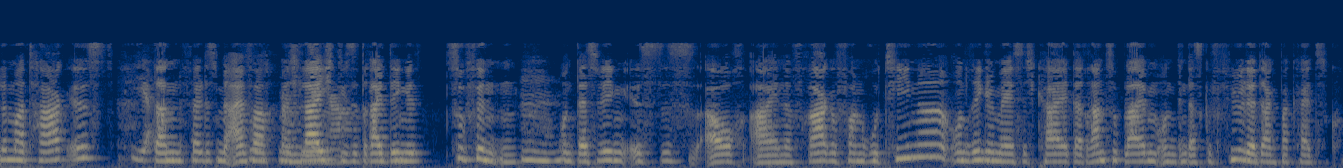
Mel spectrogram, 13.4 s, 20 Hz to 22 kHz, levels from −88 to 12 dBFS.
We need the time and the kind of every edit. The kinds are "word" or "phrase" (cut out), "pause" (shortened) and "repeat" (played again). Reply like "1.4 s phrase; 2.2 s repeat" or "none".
11.8 s word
